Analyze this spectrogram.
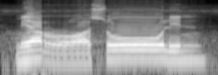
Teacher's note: gunah Idam bilunah yaitu adanya nun sukun bertemu dengan ro maka suara nunnya langsung hilang langsung kepada huruf ra dan jelas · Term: idgham bila gunah, idgham bila gunnah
